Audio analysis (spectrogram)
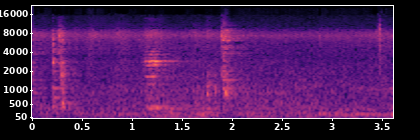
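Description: A spoon stirs ground masala paste into mutton intestine gravy in a pan, giving a few soft scraping strokes spaced apart over a low, steady background hiss.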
